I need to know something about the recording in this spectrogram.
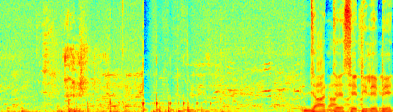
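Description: A man sings loudly through a microphone and loudspeakers, his voice echoing.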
